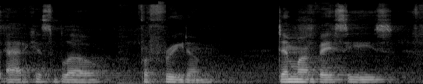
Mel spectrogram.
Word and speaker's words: Vesey: That's Denmark Vesey. I don't know why I pronounced that wrong.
